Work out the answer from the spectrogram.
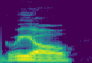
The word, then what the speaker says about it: griot: griaca Jolly professional Encompass many roles the griac pronounced Grio um has been referred to as a historian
